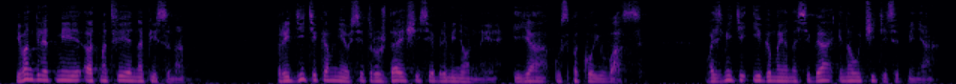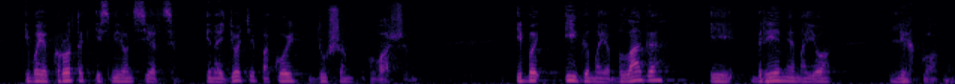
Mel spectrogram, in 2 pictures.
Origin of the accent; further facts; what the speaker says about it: Chernivtsi Oblast, Ukraine; born there; now in Novohrodivka, Ukraine; Родился я в Черновицкой области, но уже более 40 лет я проживаю в Донецкой области.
